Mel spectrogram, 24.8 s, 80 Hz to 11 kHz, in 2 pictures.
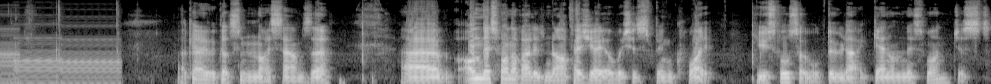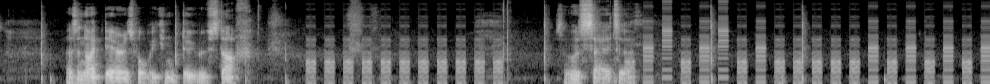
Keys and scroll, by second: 0.0-1.6 typing, 2.6-3.3 typing, 15.8-18.3 typing, 22.0 typing.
